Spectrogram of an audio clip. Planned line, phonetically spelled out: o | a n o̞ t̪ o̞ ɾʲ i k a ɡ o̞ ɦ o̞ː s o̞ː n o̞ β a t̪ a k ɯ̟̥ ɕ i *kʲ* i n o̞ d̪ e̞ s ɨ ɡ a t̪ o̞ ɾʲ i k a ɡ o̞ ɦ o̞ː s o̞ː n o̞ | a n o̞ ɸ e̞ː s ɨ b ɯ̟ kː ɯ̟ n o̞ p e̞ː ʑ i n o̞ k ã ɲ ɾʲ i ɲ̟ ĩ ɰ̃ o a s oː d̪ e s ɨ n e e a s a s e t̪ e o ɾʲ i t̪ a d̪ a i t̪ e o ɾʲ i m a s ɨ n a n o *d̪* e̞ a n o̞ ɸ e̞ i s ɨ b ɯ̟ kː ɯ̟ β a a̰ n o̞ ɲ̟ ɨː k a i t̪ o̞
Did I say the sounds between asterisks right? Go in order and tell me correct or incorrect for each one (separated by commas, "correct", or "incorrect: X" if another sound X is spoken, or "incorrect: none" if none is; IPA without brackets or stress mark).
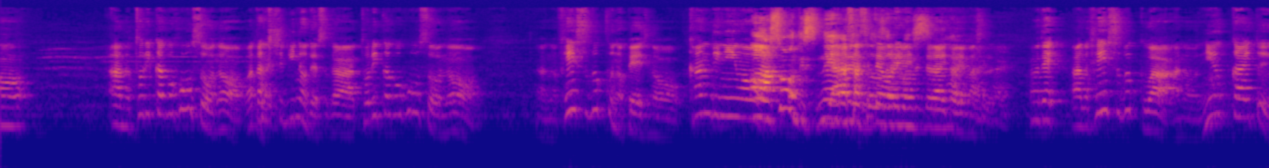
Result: incorrect: ɡʲ, correct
